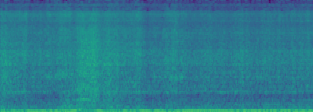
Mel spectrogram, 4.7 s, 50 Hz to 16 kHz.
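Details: Freshly rebuilt 363 V8 in notch, new Diamond pistons, Holley smart coil ignition, crank trigger, Terminator X EFI, first run, stationary: deep even burble, steady beat, no knocks or misfires, no leaks.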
